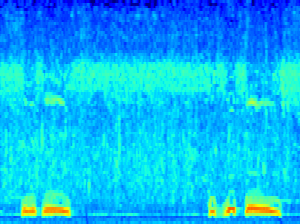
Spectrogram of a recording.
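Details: A female spotted dove, used as a lure call, gives low, soft coos: two hollow notes, a pause, then a quick double note that runs into a long, drawn-out coo, over a faint steady hum.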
